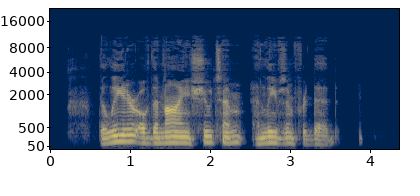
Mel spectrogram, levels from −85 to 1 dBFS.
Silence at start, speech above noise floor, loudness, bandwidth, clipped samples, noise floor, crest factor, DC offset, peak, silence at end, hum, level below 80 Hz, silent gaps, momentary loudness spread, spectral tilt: 0.65 s; 34 dB; -22 LUFS; 11 kHz; under 0.1%; -56 dBFS; 18 dB; under 0.1%; -6 dBFS; 0.85 s; none; -64 dBFS; none; 14 LU; -6 dB/octave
